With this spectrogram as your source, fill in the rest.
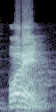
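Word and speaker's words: foreign: क्योंकि GN साथ में है, वहां पर जी साइलेंट रहता है, ये ध्यान रखना है। नेक्स्ट है FO, पो, रे न, फोरेन।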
